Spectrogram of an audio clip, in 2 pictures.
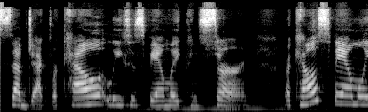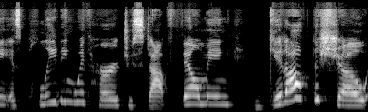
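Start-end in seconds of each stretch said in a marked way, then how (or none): none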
